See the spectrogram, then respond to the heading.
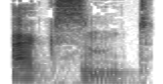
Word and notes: accent: anglais

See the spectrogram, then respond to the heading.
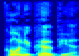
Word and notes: cornucopia: anglais

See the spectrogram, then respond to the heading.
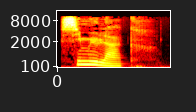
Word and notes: simulacre: francais

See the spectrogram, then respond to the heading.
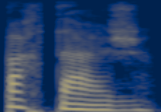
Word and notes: partage: francais

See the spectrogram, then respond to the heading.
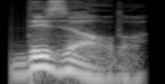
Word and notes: désordre: francais

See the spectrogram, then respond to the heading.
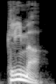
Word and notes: climat: francais

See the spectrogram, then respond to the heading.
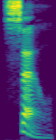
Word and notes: cell: anglais

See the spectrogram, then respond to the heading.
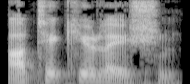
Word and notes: articulation: anglais

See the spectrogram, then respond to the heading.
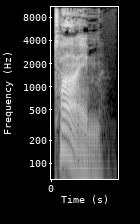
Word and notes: time: anglais

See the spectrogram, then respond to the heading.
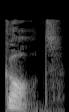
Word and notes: get: anglais

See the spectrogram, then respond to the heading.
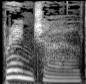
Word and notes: brainchild: anglais

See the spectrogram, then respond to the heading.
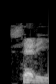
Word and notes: serie: espagnol

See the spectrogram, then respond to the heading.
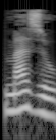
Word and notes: maso: francais

